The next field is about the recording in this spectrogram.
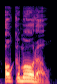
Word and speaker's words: Okamoto: Oh, somebody got a little salty that I'm high on Brett Okamoto. Say it right? Did I say it right? – He did. Yeah, he just told Okamoto.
